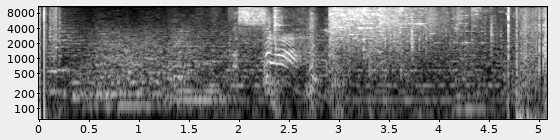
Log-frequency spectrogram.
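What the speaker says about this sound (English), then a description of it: "spin kicks the bottle, smashing it against a painting leaning against the wall" A wine bottle shatters against a painting leaning on a wall after a spin kick, a loud burst of breaking glass followed by scattered tinkling shards amid background scene noise and a voice.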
